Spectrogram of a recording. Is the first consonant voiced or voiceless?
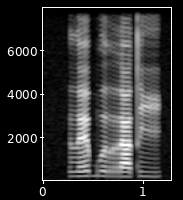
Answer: voiced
